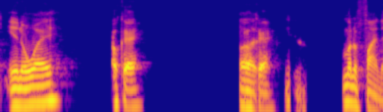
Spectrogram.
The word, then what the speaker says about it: Inoue: I've heard Inouye, so I don't know if that's maybe because I don't know. I haven't heard a an announcer from his part of the world and now say his name, but I haven't seen that. But I hear you. I'm not sure. Have you heard it pronounced differently? I think I heard like Inoue.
